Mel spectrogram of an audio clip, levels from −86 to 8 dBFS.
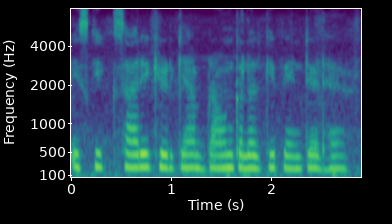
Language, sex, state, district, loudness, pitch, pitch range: Hindi, female, Uttar Pradesh, Lucknow, -15 LUFS, 225 Hz, 220-230 Hz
